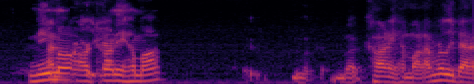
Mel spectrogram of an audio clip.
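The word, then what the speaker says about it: Nima Arkani-Hamed: It's Nima Arkani Hamad. Arkani Hamad. I'm really bad at pronunciation.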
